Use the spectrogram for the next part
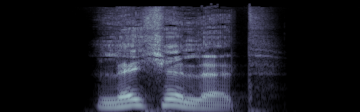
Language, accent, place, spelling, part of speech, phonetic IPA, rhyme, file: German, Germany, Berlin, lächelet, verb, [ˈlɛçələt], -ɛçələt, De-lächelet.ogg
- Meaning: second-person plural subjunctive I of lächeln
